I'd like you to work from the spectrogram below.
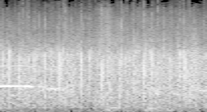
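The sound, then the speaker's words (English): A church audience claps during a worship service, producing dense, steady and fairly loud applause that holds evenly throughout, with no clear pauses. “Let's clap our hands unto him.”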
